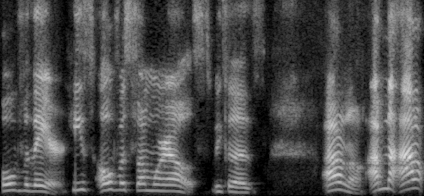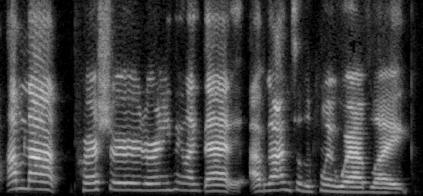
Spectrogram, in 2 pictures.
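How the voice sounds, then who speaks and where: A woman in her late twenties chatting casually in a group podcast, with an animated, joking, slangy way of talking. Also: high voice, normal speed. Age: late 20s. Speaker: podcast panelist.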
